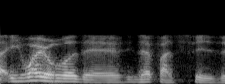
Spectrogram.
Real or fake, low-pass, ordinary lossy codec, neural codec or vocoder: fake; 7.2 kHz; AAC, 16 kbps; codec, 16 kHz, 0.7 kbps, FocalCodec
